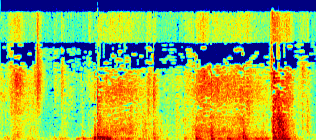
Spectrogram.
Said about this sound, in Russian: Э, я, пожалуй, знаете, что сделаю? Я открою вот эту дверь хотя бы, да?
